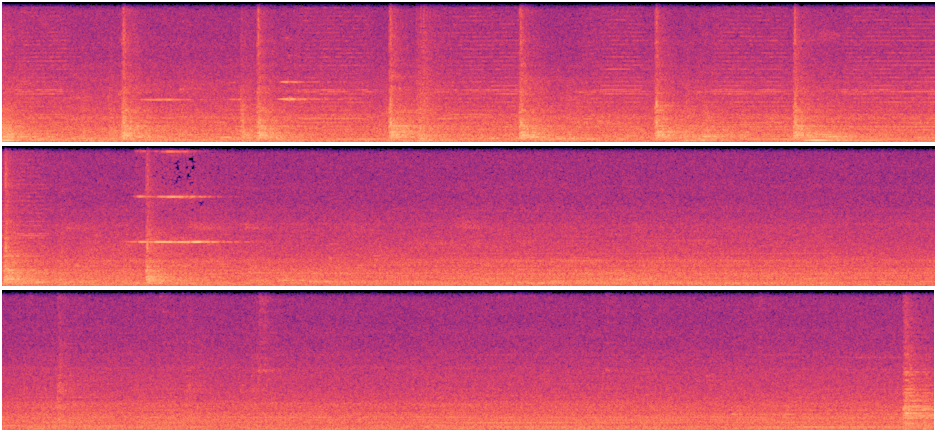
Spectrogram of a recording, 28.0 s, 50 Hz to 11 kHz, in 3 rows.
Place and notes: zurich main station, building site - zurich main station, reparation works
platform and railtrack being renovated. machines, workers etc. recorded june 16, 2008. - project: "hasenbrot - a private sound diary"
Zurich, Switzerland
